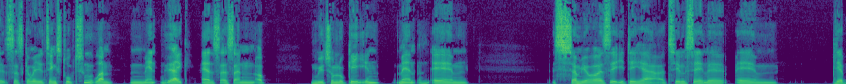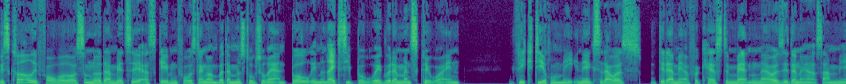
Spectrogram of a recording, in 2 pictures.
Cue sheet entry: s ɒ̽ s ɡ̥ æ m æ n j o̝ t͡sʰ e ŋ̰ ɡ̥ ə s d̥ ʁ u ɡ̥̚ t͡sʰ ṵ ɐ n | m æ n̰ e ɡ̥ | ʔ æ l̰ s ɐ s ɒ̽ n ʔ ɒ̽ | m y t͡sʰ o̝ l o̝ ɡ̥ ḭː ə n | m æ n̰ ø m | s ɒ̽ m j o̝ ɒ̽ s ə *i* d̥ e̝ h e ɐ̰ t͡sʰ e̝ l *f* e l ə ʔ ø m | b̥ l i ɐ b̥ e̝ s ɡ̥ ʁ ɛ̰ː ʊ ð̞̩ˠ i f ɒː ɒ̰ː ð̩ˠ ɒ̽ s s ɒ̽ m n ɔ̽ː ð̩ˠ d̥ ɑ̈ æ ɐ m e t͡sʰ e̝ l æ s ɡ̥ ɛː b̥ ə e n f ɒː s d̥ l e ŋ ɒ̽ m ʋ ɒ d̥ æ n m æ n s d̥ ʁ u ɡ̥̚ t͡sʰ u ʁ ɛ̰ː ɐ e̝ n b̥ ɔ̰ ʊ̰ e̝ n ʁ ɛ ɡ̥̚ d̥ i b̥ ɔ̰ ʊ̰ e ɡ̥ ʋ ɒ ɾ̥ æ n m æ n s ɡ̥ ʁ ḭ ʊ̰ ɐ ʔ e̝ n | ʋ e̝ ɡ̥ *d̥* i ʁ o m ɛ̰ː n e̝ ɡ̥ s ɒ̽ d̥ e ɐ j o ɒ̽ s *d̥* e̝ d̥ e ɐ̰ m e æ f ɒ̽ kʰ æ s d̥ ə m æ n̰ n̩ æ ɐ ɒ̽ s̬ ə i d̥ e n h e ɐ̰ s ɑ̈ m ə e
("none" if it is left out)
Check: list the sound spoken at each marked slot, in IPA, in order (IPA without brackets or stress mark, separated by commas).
i, s, d̥, d̥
